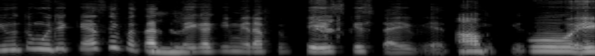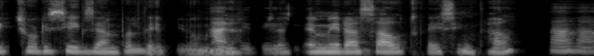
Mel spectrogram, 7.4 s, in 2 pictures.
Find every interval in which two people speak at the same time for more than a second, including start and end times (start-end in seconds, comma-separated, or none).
none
